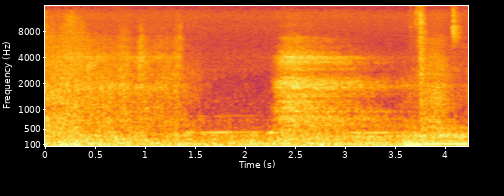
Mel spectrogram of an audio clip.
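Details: Soft, quiet airy breath sounds with a pause between, fitting slow deep breaths, during a nursing head-to-toe assessment; clear, normal breathing with no wheeze or crackle.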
